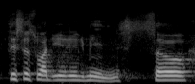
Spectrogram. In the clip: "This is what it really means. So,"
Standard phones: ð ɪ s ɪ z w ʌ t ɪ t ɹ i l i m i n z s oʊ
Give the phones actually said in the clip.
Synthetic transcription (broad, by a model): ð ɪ s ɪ s w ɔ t ɪ t ɹ i l i m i n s oʊ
